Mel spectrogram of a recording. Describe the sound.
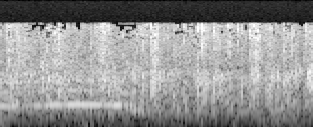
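Church audience applauding to welcome a guest speaker on Pentecost Sunday, a dense, steady patter of many hands that holds at an even level throughout.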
